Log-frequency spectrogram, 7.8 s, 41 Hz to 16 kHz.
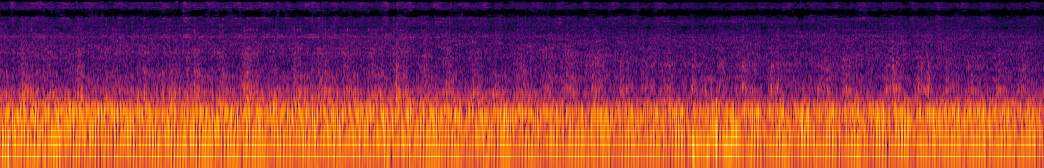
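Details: Yamaha XJR400 (4HM, early type) running engine assembly, said to have high compression, no abnormal noise and no white smoke. Smooth, even four-cylinder idle with a steady low hum and no knocks, ticks or rattles; healthy.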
